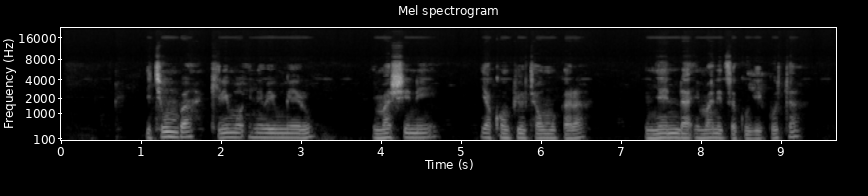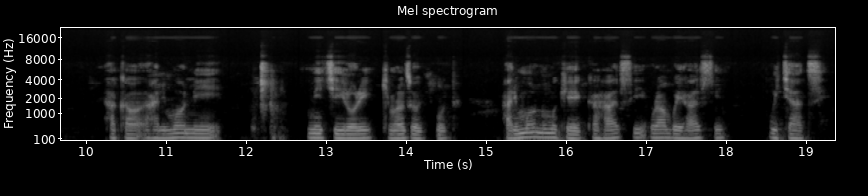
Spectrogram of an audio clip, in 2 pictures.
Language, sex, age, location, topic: Kinyarwanda, male, 18-24, Huye, education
